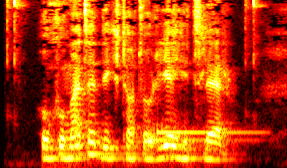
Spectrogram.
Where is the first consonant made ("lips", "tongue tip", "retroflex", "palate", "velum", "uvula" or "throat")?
throat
